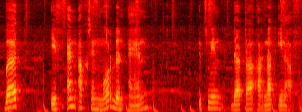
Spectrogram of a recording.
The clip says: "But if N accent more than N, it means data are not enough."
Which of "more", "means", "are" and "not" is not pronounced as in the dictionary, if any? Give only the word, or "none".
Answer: means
